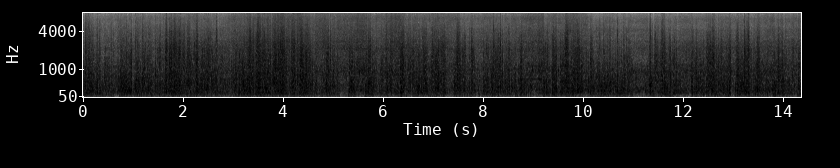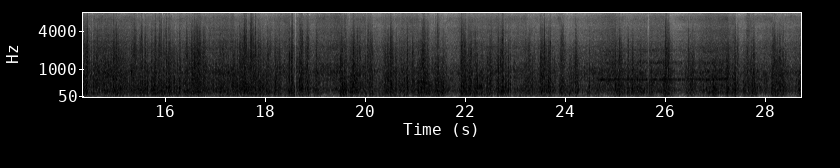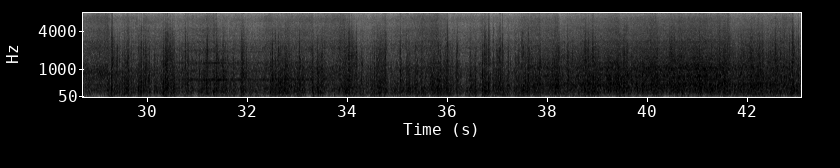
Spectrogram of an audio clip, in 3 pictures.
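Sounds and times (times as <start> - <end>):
train knocks: 0.0 - 43.0
train running noise: 0.0 - 43.0
wind rushing over microphone: 0.0 - 43.0.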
